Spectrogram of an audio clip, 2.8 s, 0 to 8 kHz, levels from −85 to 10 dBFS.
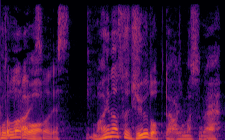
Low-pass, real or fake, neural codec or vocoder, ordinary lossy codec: none; fake; codec, 16 kHz, 8 kbps, FreqCodec, larger model; none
